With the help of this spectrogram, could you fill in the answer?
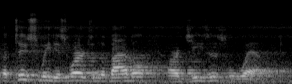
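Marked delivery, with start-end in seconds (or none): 1.8-2.8 slow, soft and lower; tender reverent quote. Acted. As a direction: savor each word tenderly. Savoring sweetest words.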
